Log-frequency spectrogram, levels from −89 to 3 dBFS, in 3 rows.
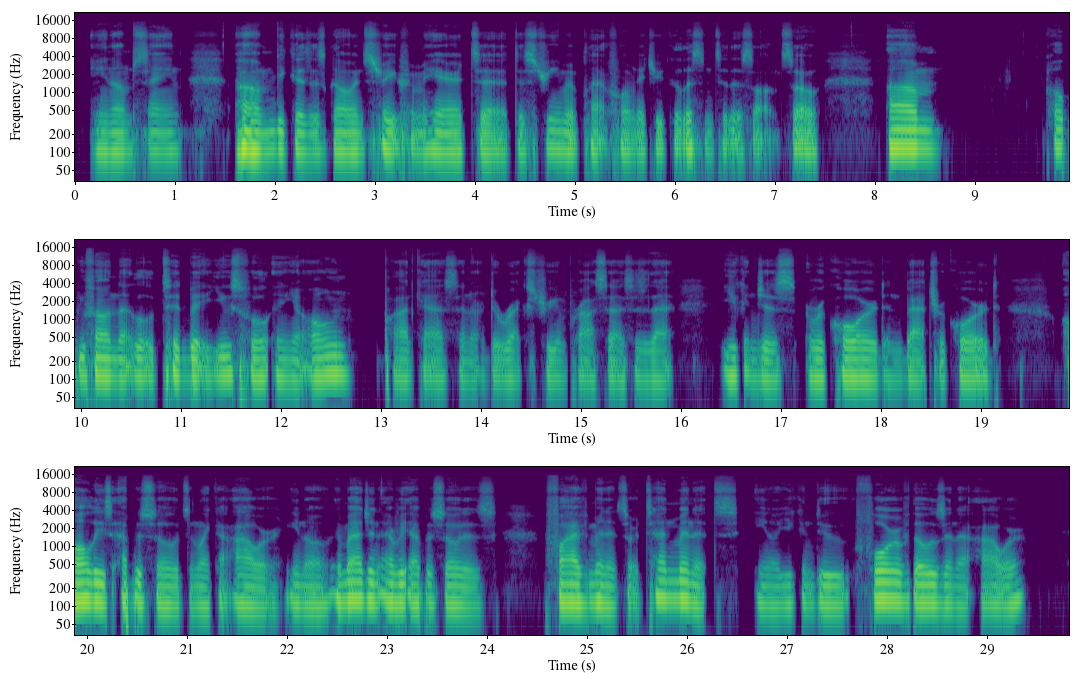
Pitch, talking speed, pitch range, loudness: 115 Hz, 160 wpm, 105-120 Hz, -26 LUFS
